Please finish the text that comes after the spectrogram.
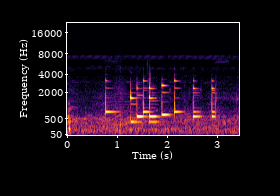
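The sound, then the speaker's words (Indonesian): A phone ringtone from an incoming call from a new number plays a quick melodic sequence of bright electronic tones, about eight short notes in an uneven tune, fairly clear over a faint background hum, with no one speaking. “eh bentar ada telepon asik sibuk banget nih kagak paling kurang gabut siapa nih nomor baru”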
